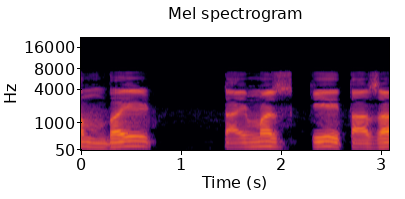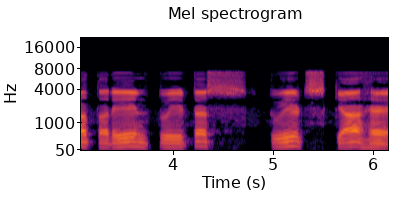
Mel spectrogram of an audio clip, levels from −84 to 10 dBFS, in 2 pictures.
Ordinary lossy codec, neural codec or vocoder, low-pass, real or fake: none; none; 7.2 kHz; real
